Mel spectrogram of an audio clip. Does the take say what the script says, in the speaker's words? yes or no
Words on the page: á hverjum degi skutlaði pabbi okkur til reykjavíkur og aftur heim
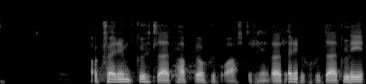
no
